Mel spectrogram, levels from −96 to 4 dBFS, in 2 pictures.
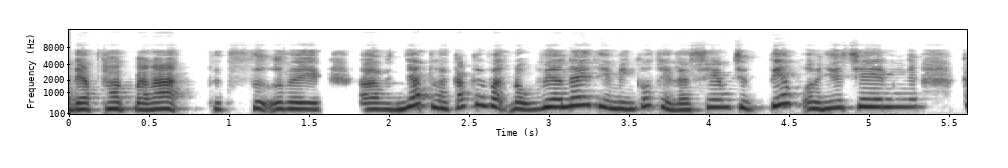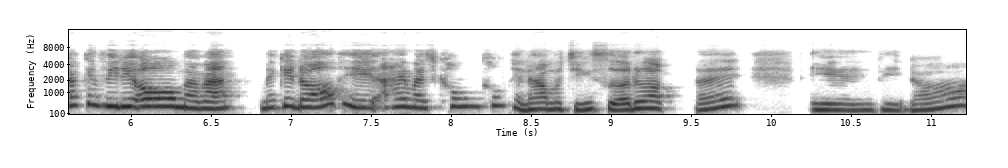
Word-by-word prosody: đẹp 235 Hz, +1 st, +3 dB
thật 255 Hz, -1 st, +2 dB
bạn 235 Hz, 0 st, +1 dB
ạ. 255 Hz, 0 st, +4 dB, 0.2 s
Thực 235 Hz, -1 st, -7 dB
sự 250 Hz, -2 st, -2 dB
thì, 245 Hz, -1 st, +1 dB, 0.2 s
ờ, 235 Hz, +1 st, 0 dB
nhất 300 Hz, -, +2 dB
là 280 Hz, -, +2 dB
các 300 Hz, -, -1 dB
cái 380 Hz, -, +1 dB
vận 340 Hz, -6 st, +1 dB
động 240 Hz, -2 st, 0 dB
viên 320 Hz, +3 st, +5 dB
ấy 385 Hz, +2 st, +4 dB
thì 335 Hz, -, +2 dB
mình 255 Hz, -2 st, +2 dB
có 355 Hz, -, -2 dB
thể 310 Hz, -8 st, -1 dB
là 225 Hz, 0 st, 0 dB
xem 310 Hz, +7 st, -2 dB
trực 300 Hz, -5 st, -1 dB
tiếp 390 Hz, +5 st, +5 dB
ở 260 Hz, -, 0 dB
như 280 Hz, +4 st, +1 dB
trên 330 Hz, 0 st, +2 dB, 0.5 s
các 375 Hz, 0 st, -2 dB
cái 410 Hz, -, -1 dB
video 340 Hz, 0 st, +5 dB
mà 290 Hz, -3 st, +2 dB
bạn. 265 Hz, +1 st, +3 dB, 0.2 s
Mấy 285 Hz, +2 st, -5 dB
cái 350 Hz, -2 st, +1 dB
đó 315 Hz, +7 st, +1 dB
thì 310 Hz, -7 st, 0 dB
ai 325 Hz, +4 st, -2 dB
mà 300 Hz, -2 st, 0 dB
không 340 Hz, -1 st, -2 dB
không 370 Hz, +1 st, -7 dB
thể 265 Hz, -, -2 dB
nào 245 Hz, +3 st, 0 dB
mà 245 Hz, -, -1 dB
chỉnh 230 Hz, +1 st, -2 dB
sửa 225 Hz, -1 st, 0 dB
được. 275 Hz, +1 st, +2 dB, 0.2 s
Đấy, 295 Hz, +12 st, -3 dB, 0.4 s
thì 225 Hz, -1 st, -1 dB, 0.3 s
thì 215 Hz, -1 st, -6 dB
đó, 225 Hz, +6 st, -3 dB
275 Hz, 265 wpm, -22 LUFS, 240-335 Hz, 0.5 s, viên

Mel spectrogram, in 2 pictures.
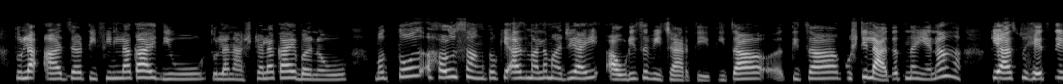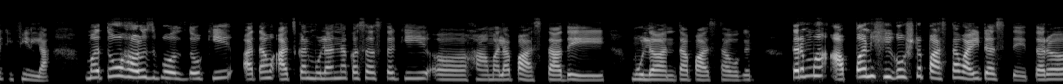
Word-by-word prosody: तुला 295 Hz, +1 st, +5 dB, 0.2 s
आज 265 Hz, +1 st, -1 dB, 0.2 s
टिफिनला 290 Hz, +2 st, -2 dB
काय 315 Hz, -1 st, +7 dB
देऊ? 245 Hz, 0 st, -8 dB
तुला 245 Hz, -1 st, -4 dB
नाश्त्याला 255 Hz, +5 st, -4 dB
काय 305 Hz, 0 st, +5 dB
बनवू?" 225 Hz, 0 st, -7 dB, 0.3 s
मग 285 Hz, +1 st, -6 dB
तो 355 Hz, +2 st, 0 dB, 0.3 s
हळूच 335 Hz, +1 st, +1 dB
सांगतो 295 Hz, -4 st, -2 dB
की 320 Hz, -, 0 dB
"आज 295 Hz, -, -1 dB
मला 295 Hz, 0 st, -2 dB
माझी 285 Hz, -1 st, -4 dB
आई 285 Hz, +3 st, +2 dB, 0.2 s
आवडीचं 255 Hz, +5 st, 0 dB
विचारते, 210 Hz, -4 st, -3 dB
तिचा 250 Hz, +6 st, +4 dB, 0.5 s
तिचा 270 Hz, +3 st, +1 dB, 0.2 s
गोष्टी 315 Hz, +3 st, -1 dB
लादत 260 Hz, +2 st, +5 dB
नाही 280 Hz, -2 st, -3 dB
आहे 235 Hz, -, -2 dB
ना 355 Hz, 0 st, +1 dB, 0.3 s
की 305 Hz, -, +5 dB
आज 280 Hz, -, +4 dB
तू 305 Hz, -, -6 dB
हेच 260 Hz, 0 st, +1 dB
ने 300 Hz, -, +5 dB
टिफिनला." 220 Hz, -7 st, -8 dB, 0.4 s
मग 315 Hz, -, +3 dB
तो 390 Hz, +1 st, +2 dB
हळूच 315 Hz, -1 st, +3 dB
बोलतो 270 Hz, -3 st, -2 dB
की 300 Hz, +1 st, -2 dB, 0.2 s
आता 265 Hz, +5 st, +1 dB
आजकाल 285 Hz, +4 st, -1 dB
मुलांना 275 Hz, +1 st, -3 dB
कसं 280 Hz, +1 st, -4 dB
असतं 275 Hz, 0 st, -7 dB
की 275 Hz, 0 st, -6 dB
"अ, 230 Hz, -, -10 dB, 0.3 s
हां 225 Hz, -2 st, -6 dB
मला 225 Hz, 0 st, -2 dB
पास्ता 220 Hz, -1 st, +1 dB
दे." 225 Hz, -2 st, +2 dB, 0.5 s
मुलं 230 Hz, -1 st, 0 dB
आणता 220 Hz, 0 st, 0 dB
पास्ता 210 Hz, 0 st, -2 dB
वगैरे. 205 Hz, +1 st, -12 dB, 0.4 s
तर 330 Hz, -, +8 dB
मग 405 Hz, 0 st, +3 dB, 0.2 s
आपण 350 Hz, +10 st, +5 dB
ही 355 Hz, 0 st, +1 dB
गोष्ट, 350 Hz, +2 st, -1 dB
पास्ता 305 Hz, +1 st, +3 dB
वाईट 270 Hz, -1 st, +3 dB
असते 220 Hz, -5 st, -5 dB
तर 225 Hz, +1 st, 0 dB
270 Hz, 175 wpm, -22 LUFS, 230-300 Hz, 0.5 s, तर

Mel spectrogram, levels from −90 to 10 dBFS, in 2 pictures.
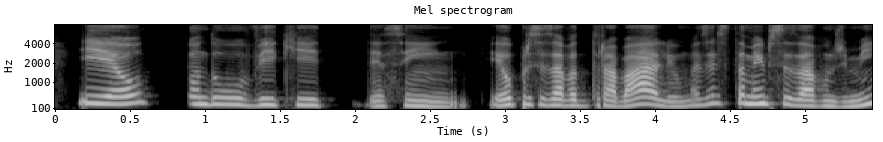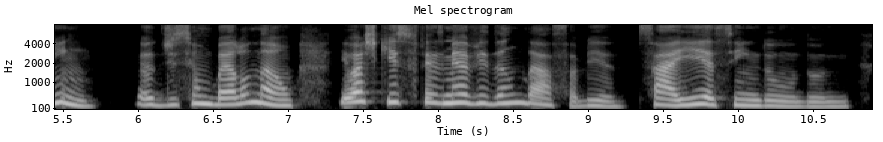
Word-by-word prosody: E 270 Hz, -3 st, +4 dB
eu, 260 Hz, +4 st, +4 dB, 0.2 s
quando 235 Hz, -3 st, +2 dB
vi 215 Hz, +3 st, 0 dB
que 205 Hz, -1 st, -3 dB, 0.3 s
assim 175 Hz, -2 st, -2 dB, 0.2 s
eu 210 Hz, +1 st, +2 dB
precisava 215 Hz, -4 st, +1 dB
do 180 Hz, -, -9 dB
trabalho, 185 Hz, -1 st, +3 dB
mas 195 Hz, +5 st, -6 dB
eles 265 Hz, +1 st, -4 dB
também 260 Hz, -2 st, +5 dB
precisavam 190 Hz, -8 st, +1 dB
de 165 Hz, -1 st, -4 dB
mim, 205 Hz, -, +1 dB, 0.3 s
eu 220 Hz, -3 st, -3 dB
disse 215 Hz, +6 st, -5 dB
um 255 Hz, -2 st, +3 dB
belo 225 Hz, +5 st, +1 dB
"não!". 235 Hz, -10 st, +2 dB, 0.3 s
Eu -, -, +1 dB
acho 330 Hz, 0 st, +3 dB
que 320 Hz, -, -1 dB
isso 310 Hz, 0 st, -2 dB
fez 290 Hz, -2 st, -2 dB
minha 285 Hz, +1 st, +4 dB
vida 265 Hz, 0 st, -2 dB
andar, 280 Hz, -6 st, -1 dB
sabia? 170 Hz, -1 st, -8 dB
Sair 220 Hz, +2 st, +1 dB
assim 210 Hz, -3 st, -2 dB
do 175 Hz, -3 st, -5 dB
do 160 Hz, 0 st, -8 dB
215 Hz, 185 wpm, -23 LUFS, 185-255 Hz, 0.3 s, também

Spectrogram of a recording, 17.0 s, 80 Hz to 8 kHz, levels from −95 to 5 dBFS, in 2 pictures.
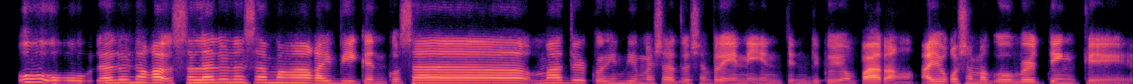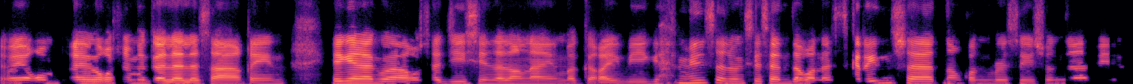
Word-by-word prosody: Oo, 235 Hz, -7 st, -2 dB
lalo 245 Hz, +4 st, 0 dB
na 265 Hz, -1 st, -1 dB
ka 265 Hz, -, +7 dB
sa 260 Hz, +3 st, -3 dB
lalo 265 Hz, +1 st, +3 dB
na 275 Hz, 0 st, -4 dB
sa 265 Hz, 0 st, -2 dB
mga 245 Hz, -1 st, +1 dB
kaibigan 205 Hz, -4 st, -1 dB
ko. 185 Hz, -, -9 dB
Sa 190 Hz, +6 st, -3 dB, 0.9 s
mother 240 Hz, +1 st, -3 dB
ko, 195 Hz, 0 st, -9 dB
hindi 205 Hz, -1 st, -11 dB
masyado, 180 Hz, -3 st, -7 dB
syempre 170 Hz, -2 st, -3 dB
iniintindi 160 Hz, -1 st, -7 dB
ko 165 Hz, -, -8 dB
yung 160 Hz, -1 st, -5 dB
parang 155 Hz, 0 st, +2 dB
ayaw 185 Hz, +1 st, +3 dB
ko 190 Hz, -, -2 dB
siyang 205 Hz, -3 st, -5 dB
mag-overthink 175 Hz, +1 st, -3 dB
eh, 85 Hz, 0 st, -3 dB
ayaw 170 Hz, +1 st, +2 dB
kong 180 Hz, 0 st, -8 dB
ayaw 180 Hz, -1 st, +5 dB
ko -, -, +3 dB
siyang 180 Hz, -1 st, -3 dB
mag-alala 165 Hz, -1 st, +7 dB
sakin. 160 Hz, +1 st, +1 dB, 0.3 s
Kaya 200 Hz, -, +6 dB
ang -, -, +6 dB, 0.2 s
ginagawa 185 Hz, -3 st, -1 dB
ko, -, -, -8 dB
sa 175 Hz, -, -3 dB
GC 175 Hz, 0 st, -2 dB
nalang 165 Hz, 0 st, 0 dB
naming 160 Hz, 0 st, -2 dB
magkakaibigan. 160 Hz, +2 st, -4 dB
Minsan, 225 Hz, -1 st, -2 dB
nagsesend 195 Hz, -2 st, -1 dB
ako 175 Hz, -1 st, 0 dB
ng 175 Hz, -, -6 dB
screenshot 200 Hz, -1 st, +2 dB
ng 180 Hz, -1 st, -9 dB
conversation 170 Hz, 0 st, -8 dB
namin. 175 Hz, +3 st, -7 dB
180 Hz, 175 wpm, -23 LUFS, 165-210 Hz, 0.9 s, ka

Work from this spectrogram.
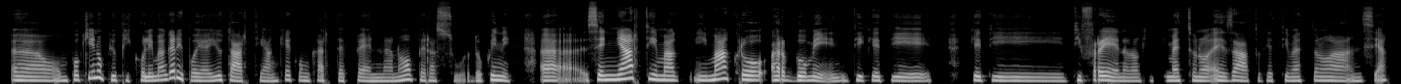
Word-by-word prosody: uhm, 180 Hz, -2 st, +2 dB
un 180 Hz, -, -1 dB
pochino 300 Hz, -, +1 dB
più 200 Hz, -, -2 dB
piccoli, 180 Hz, 0 st, -1 dB
magari 230 Hz, +8 st, +2 dB
puoi 180 Hz, -3 st, -1 dB
aiutarti 175 Hz, -2 st, -1 dB
anche 165 Hz, +7 st, -3 dB
con 180 Hz, -2 st, -5 dB
carta 170 Hz, +1 st, -6 dB
e 170 Hz, -, -10 dB
penna, 160 Hz, -2 st, -2 dB
no, 210 Hz, +6 st, +2 dB
per 180 Hz, -5 st, -4 dB
assurdo. 170 Hz, -1 st, -7 dB
Quindi, 195 Hz, -7 st, +1 dB, 0.3 s
uhm, 180 Hz, -1 st, 0 dB
segnarti 235 Hz, +4 st, +6 dB
i -, -, +5 dB
ma 200 Hz, -1 st, +5 dB, 0.2 s
i 195 Hz, -3 st, +1 dB
macro 225 Hz, -3 st, +4 dB
argomenti 185 Hz, -2 st, +1 dB
che 185 Hz, -1 st, -1 dB
ti 170 Hz, -2 st, -3 dB, 0.4 s
che 190 Hz, -4 st, 0 dB
ti 170 Hz, -3 st, -3 dB
ti 195 Hz, -, -3 dB
frenano, 170 Hz, -5 st, +1 dB
che 170 Hz, +1 st, -14 dB
ti 180 Hz, -, -8 dB
mettono 175 Hz, -1 st, 0 dB
esatto, 175 Hz, -1 st, -1 dB
che 175 Hz, -, -6 dB
ti 185 Hz, -, -7 dB
mettono 180 Hz, +1 st, -3 dB
ansia 170 Hz, +2 st, -3 dB
180 Hz, 165 wpm, -23 LUFS, 170-200 Hz, 0.4 s, segnarti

